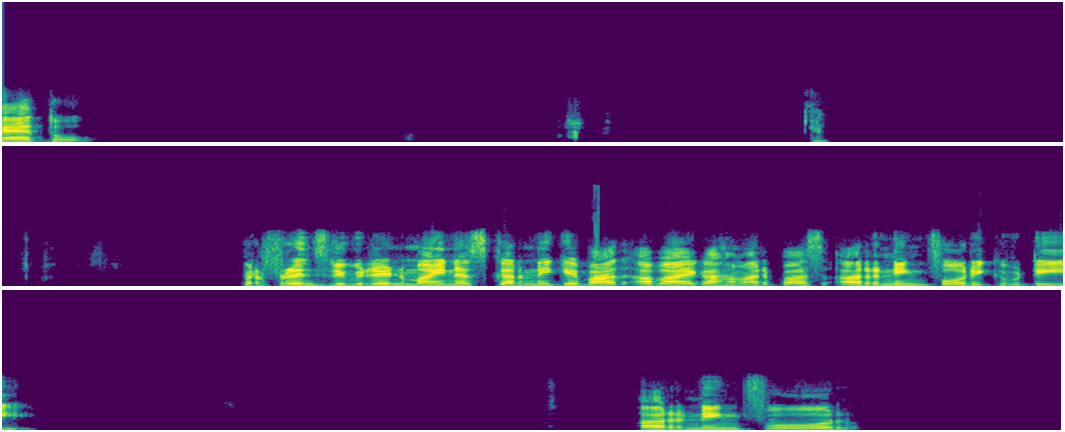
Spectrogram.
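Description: A man speaks calmly into a clip-on microphone, explaining.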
